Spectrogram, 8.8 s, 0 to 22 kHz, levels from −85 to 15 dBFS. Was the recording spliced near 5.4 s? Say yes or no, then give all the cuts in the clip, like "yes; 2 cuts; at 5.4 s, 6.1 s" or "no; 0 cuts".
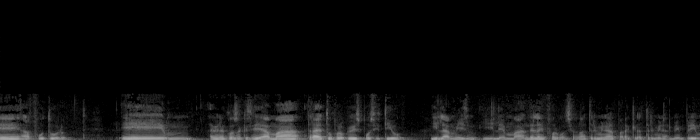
yes; 2 cuts; at 3.8 s, 5.4 s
